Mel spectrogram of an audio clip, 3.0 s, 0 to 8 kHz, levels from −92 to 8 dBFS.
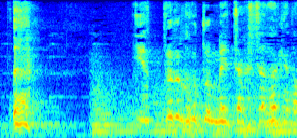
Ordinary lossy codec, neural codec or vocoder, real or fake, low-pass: none; none; real; none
